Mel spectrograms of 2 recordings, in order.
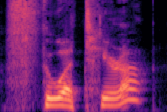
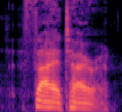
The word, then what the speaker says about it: Thyatira: Technically in Greek, it's pronounced Thuatira, but we'll call it Thyatira in honor of my southern grandparents.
